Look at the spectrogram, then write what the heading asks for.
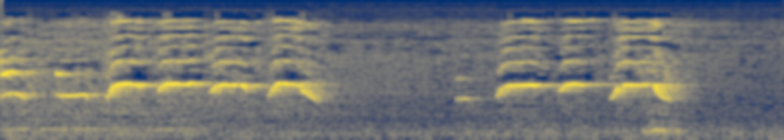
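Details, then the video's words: Cockatiel, a pet parrot, singing. The recording is used to train lazy or young birds to sing. It gives two bursts of clear whistled notes, each rising and then held, repeated about four times a second with a short pause between bursts. "Cocok buat pemasteran falk yang malas bunyi langsung nyaut pemasteran cockatiels cute parrot"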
